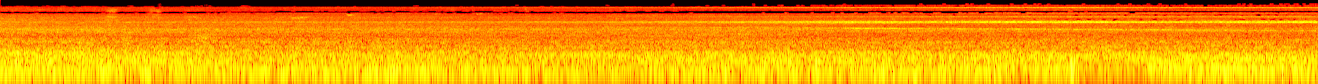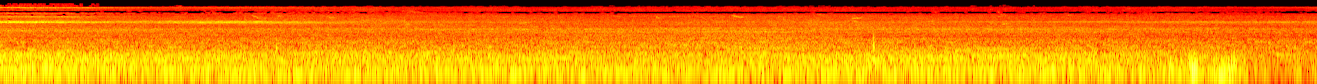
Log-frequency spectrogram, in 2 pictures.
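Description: A passenger train rumbles past close by on the rails, outdoors.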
